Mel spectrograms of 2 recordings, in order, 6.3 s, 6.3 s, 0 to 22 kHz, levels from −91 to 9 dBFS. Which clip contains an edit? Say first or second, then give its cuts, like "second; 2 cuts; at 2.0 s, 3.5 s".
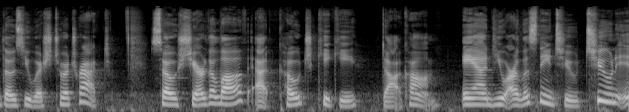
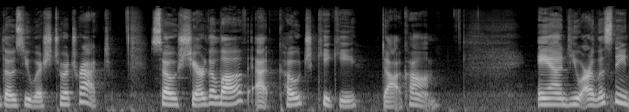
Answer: first; 1 cut; at 4.5 s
